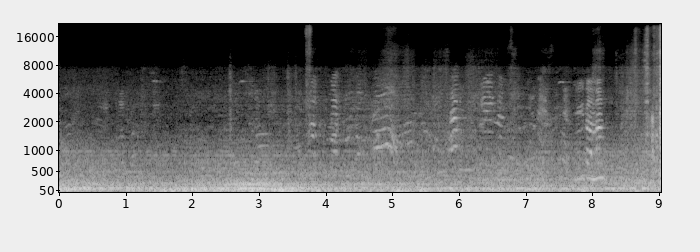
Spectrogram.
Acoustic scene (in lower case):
residential area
